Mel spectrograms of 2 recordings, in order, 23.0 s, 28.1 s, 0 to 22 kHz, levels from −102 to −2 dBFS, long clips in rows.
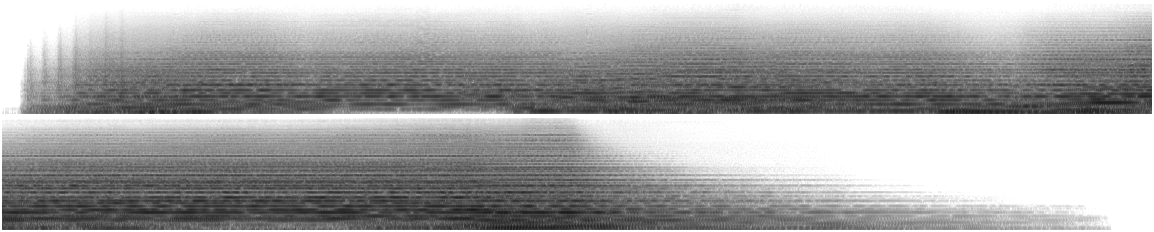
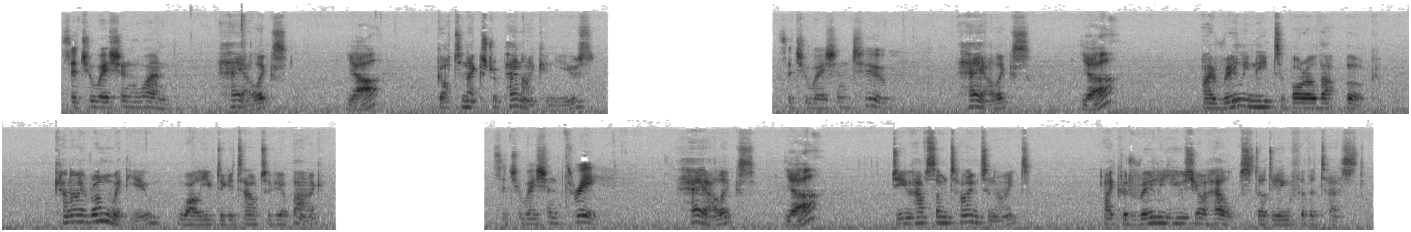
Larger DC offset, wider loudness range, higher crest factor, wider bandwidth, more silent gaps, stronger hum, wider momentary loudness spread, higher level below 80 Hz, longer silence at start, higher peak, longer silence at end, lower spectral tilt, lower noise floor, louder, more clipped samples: neither; first, 10 LU vs 5 LU; second, 18 dB vs 24 dB; second, 16 kHz vs 19 kHz; second, none vs 6.07-7.71 s, 17.42-18.90 s; neither; second, 13 LU vs 23 LU; first, -30 dBFS vs -50 dBFS; second, 0.4 s vs 0.6 s; about the same, -2 dBFS vs -2 dBFS; first, 3.1 s vs 0.35 s; first, -4.5 dB/octave vs -1.5 dB/octave; second, -75 dBFS vs under -90 dBFS; first, -19 LUFS vs -23 LUFS; neither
